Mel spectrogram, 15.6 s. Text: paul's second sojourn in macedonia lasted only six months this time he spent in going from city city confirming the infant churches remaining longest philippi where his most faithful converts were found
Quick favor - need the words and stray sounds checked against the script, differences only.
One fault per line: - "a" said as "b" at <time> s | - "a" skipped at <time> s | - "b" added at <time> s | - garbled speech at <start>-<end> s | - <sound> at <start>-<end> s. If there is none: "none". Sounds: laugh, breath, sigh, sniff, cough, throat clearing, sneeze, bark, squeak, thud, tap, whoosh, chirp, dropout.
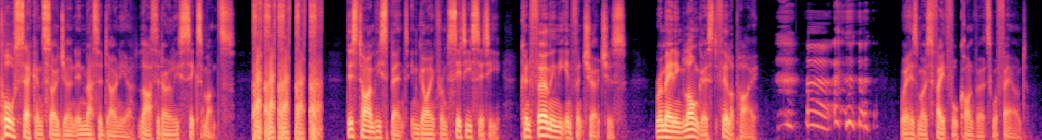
- laugh at 3.8-4.8 s
- laugh at 11.6-13.2 s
